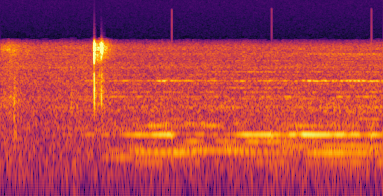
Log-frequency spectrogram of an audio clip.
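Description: A tablet plays a soft startup tune through its small speaker.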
